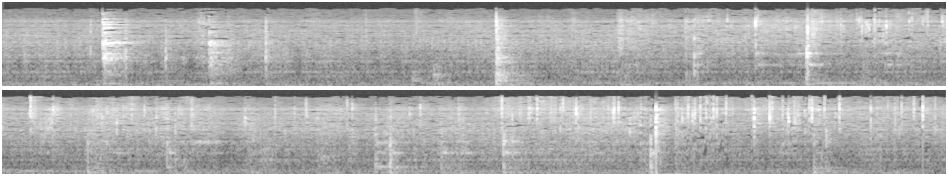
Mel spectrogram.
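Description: Whole bay leaf, star anise, cinnamon, cloves and cardamom sautéing in hot oil for a chicken biryani, a steady close sizzle broken by sharp clicks and scrapes of stirring, with no voices.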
